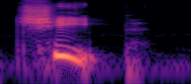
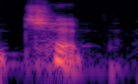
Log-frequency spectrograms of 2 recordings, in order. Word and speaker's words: cheap: 再来 cheap, cheap, 这里的 cheap 呢，记得 EA 是 E 的音，是长音哦，不是短的 E, 因为如果是短的话就会变成 chip, chip, 那就是 CHIP, 就是完全不同的意思了， OK, 这里是 cheap, cheap.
